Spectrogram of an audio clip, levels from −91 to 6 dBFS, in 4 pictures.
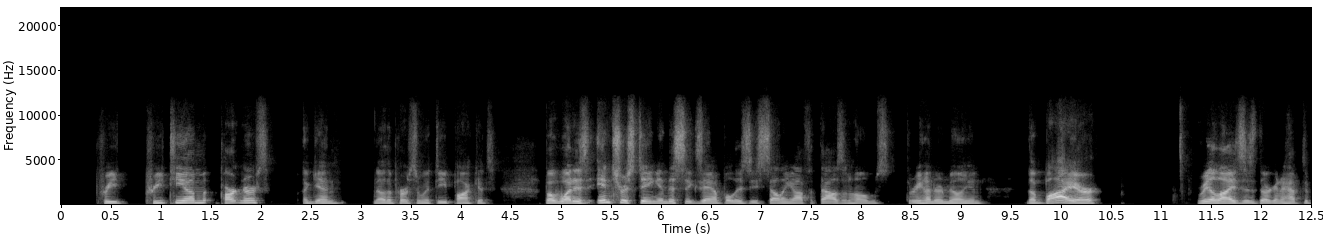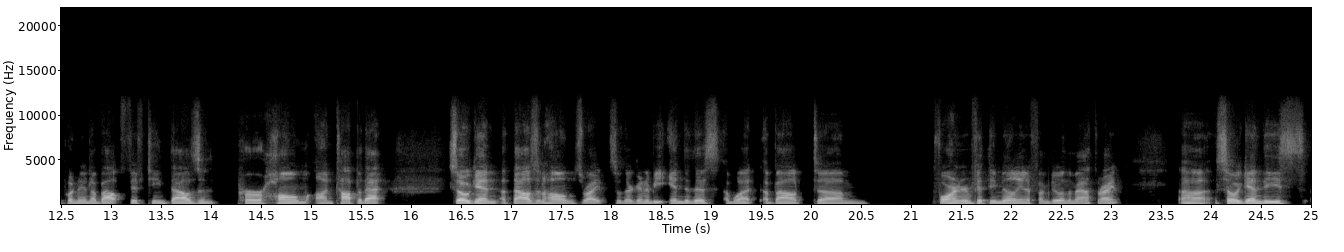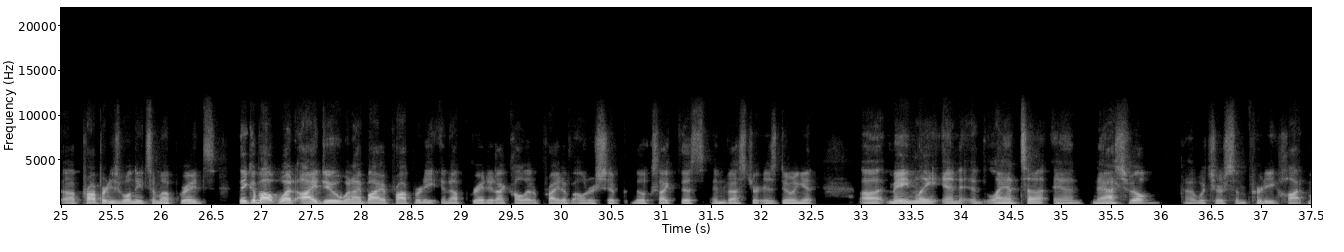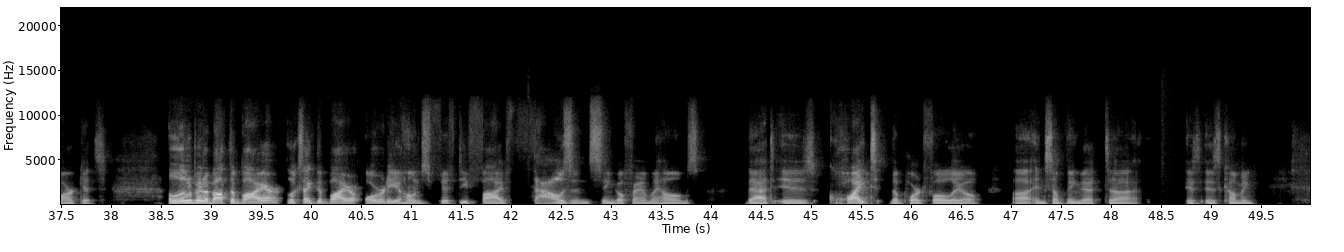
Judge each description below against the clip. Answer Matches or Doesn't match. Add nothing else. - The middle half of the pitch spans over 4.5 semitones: Doesn't match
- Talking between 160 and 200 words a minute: Matches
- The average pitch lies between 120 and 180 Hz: Matches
